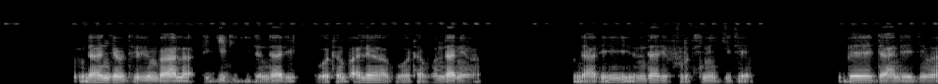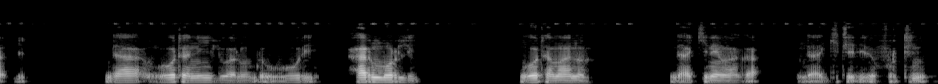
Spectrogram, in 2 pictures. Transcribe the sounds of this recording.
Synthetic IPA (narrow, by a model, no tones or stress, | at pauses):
nda̰ɲd͡ʒawdiɾimbalaɗiɡidiɗiɗɔndaɾiɡɔ̰taɓalɛwa̰ɡɔ̰tavɔndanɛma | nda̰ɗiɗɔndaɾifuɾtʰiniɡitɛ | bɛdanded͡ʒima̰ɓːi | ndaŋɡɔtaniluwalumɗɔ̰wuɾḭ | haɾmoɾli | ŋɡɔtamanɔn | nda̰kinɛmaɡa̰ | nda̰ɡitɛɗḭɗɔfuɾtinḭ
